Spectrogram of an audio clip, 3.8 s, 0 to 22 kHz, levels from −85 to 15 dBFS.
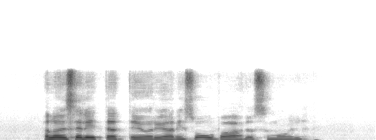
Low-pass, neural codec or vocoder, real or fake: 10.8 kHz; autoencoder, 48 kHz, 32 numbers a frame, DAC-VAE, trained on Japanese speech; fake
